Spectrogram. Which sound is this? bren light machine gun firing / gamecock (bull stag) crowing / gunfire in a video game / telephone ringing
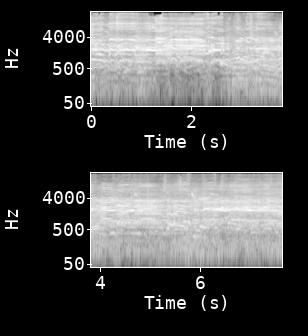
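gamecock (bull stag) crowing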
